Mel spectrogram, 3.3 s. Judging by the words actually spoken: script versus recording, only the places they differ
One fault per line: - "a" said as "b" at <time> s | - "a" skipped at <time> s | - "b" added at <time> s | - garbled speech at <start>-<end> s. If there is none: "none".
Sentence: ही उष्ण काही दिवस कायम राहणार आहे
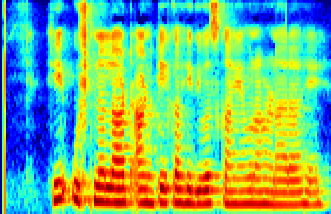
- "लाट आणखी" added at 1.1 s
